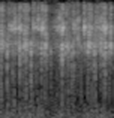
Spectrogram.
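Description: A hard plastic lipless crankbait fishing lure with a single knocker and an internal chamber is shaken up and down. Quick, bright, high-pitched clicks and knocks rattle steadily through the second, with very little low end.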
